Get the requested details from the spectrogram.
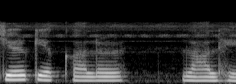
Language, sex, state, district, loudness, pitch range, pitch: Hindi, female, Arunachal Pradesh, Longding, -18 LUFS, 175-190 Hz, 180 Hz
